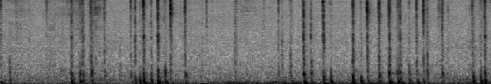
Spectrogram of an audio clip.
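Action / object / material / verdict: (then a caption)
tap / plastic laptop keyboard / plastic / none. Fingertips tap and type on the plastic chiclet keys of a backlit laptop keyboard, the same keyboard throughout. It makes quiet, short, dry clicks in irregular bursts over a steady low hum, with each tap dying away almost instantly.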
